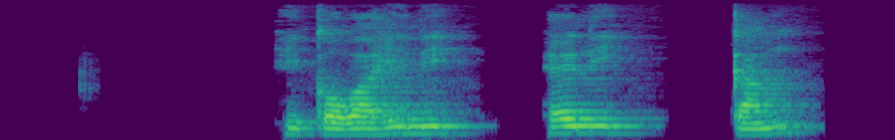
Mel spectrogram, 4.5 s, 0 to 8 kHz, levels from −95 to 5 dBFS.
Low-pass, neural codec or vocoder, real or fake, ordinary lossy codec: 7.2 kHz; none; real; Opus, 64 kbps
